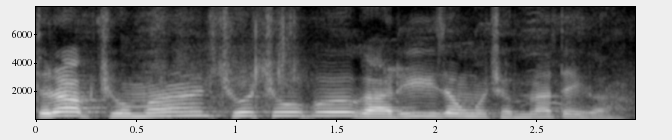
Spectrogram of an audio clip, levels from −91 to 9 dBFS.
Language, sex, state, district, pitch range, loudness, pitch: Wancho, female, Arunachal Pradesh, Longding, 210-270 Hz, -16 LUFS, 235 Hz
